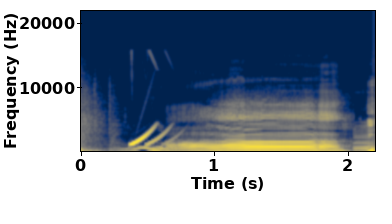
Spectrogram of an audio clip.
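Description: Comic sound effect: a quick upward slide, then a long pitched tone that swells up, holds and sinks away near the end.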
